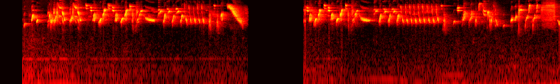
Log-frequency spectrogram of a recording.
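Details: Competition-standard song of the Balkan goldfinch, Carduelis carduelis balcanica, used for training: two bursts of rapid tinkling twitters and buzzy trills separated by a second of silence, bright and high-pitched throughout.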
